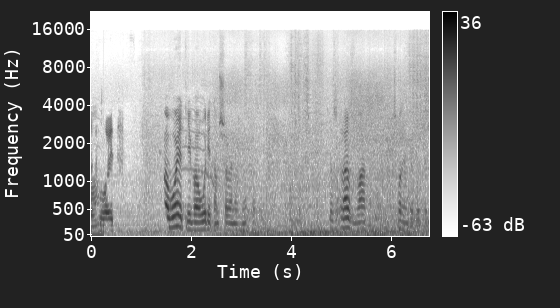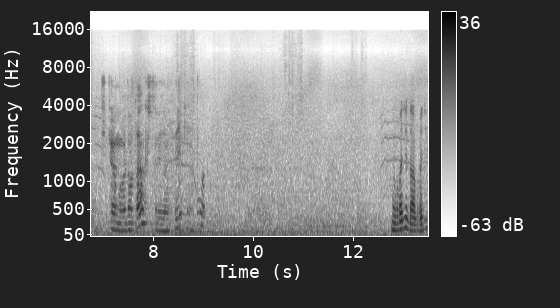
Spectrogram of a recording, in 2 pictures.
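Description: Magic blasts and explosions crackle and roar in a fight.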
